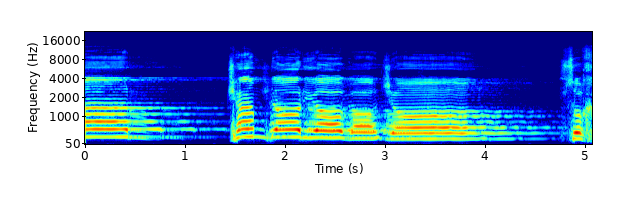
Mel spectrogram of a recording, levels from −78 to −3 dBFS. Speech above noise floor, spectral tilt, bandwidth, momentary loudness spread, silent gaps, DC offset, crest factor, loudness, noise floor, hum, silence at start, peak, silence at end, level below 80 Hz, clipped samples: 27 dB; -4.5 dB/octave; 12.5 kHz; 18 LU; none; under 0.1%; 16 dB; -21 LUFS; -47 dBFS; none; 0 s; -6 dBFS; 0 s; -84 dBFS; under 0.1%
